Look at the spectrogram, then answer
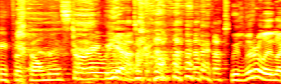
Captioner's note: laughter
